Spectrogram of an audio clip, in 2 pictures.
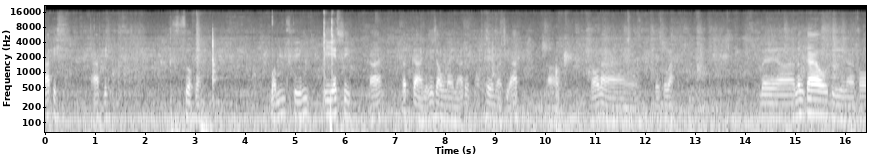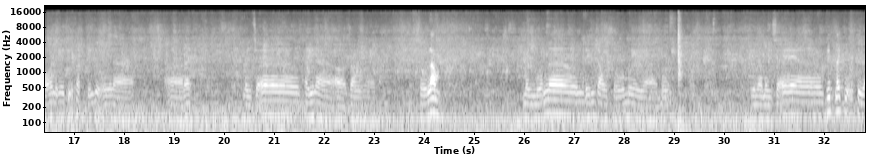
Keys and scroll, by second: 0.1-0.9 typing, 2.5 \, 5.7 Escape, 7.3-11.1 typing, 12.5 u, 13.8-17.0 typing, 18.8-19.7 typing, 25.9-30.4 typing.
